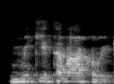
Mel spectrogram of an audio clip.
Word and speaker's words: Miki Tabakovic: How do you pronounce it? Miki Tabakovic, so it was pretty close.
